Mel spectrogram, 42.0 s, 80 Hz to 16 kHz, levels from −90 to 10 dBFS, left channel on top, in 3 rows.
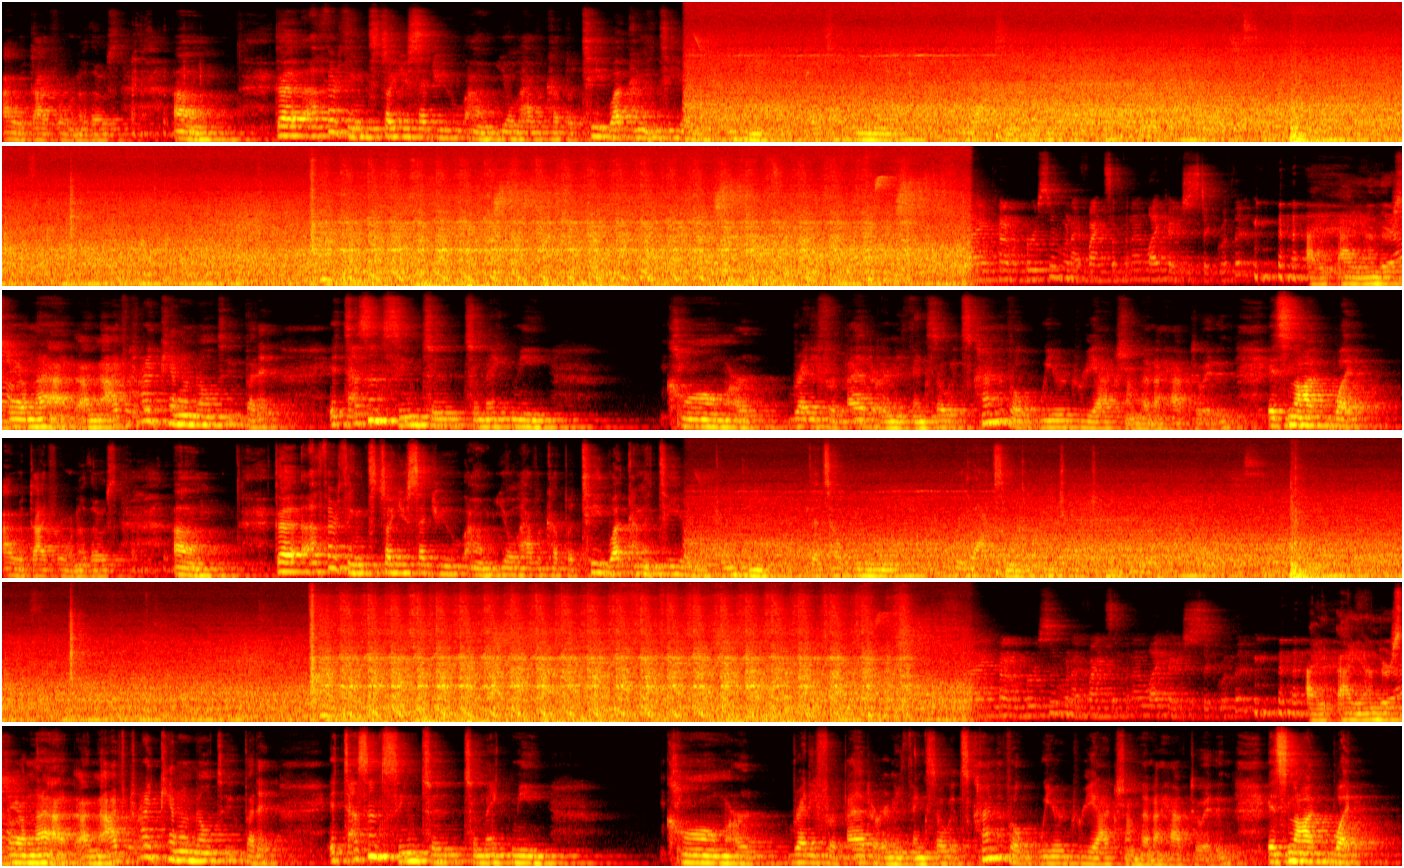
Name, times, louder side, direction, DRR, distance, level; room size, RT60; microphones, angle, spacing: voice 1, 0.0-2.1 2.4-9.0 9.4-11.5 27.0-33.4 34.6-35.5 35.9-41.5, right 1 dB, 90° right, 4 dB, 1.6 m, -23 dB
sound 1, 6.8-23.7, left 4 dB, 40° left, 0.5 m, -22 dB
sound 2, 8.2-23.1, right 1 dB, 10° right, 0.7 m, -22 dB
voice 2, 12.1-14.7 15.1-28.3 29.2-29.9 36.2-36.9, left 2 dB, 75° left, 0 dB, 2.6 m, -36 dB
14.0 x 5.7 x 6.3 m, 1.1 s
head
